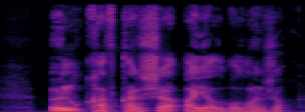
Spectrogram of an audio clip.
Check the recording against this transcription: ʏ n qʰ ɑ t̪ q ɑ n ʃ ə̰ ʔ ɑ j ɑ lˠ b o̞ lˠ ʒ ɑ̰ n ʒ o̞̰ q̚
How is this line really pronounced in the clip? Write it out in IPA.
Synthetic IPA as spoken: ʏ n qʰ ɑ t̪ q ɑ n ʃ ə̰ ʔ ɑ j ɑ lˠ b o̞ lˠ ʁ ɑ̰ n ʒ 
